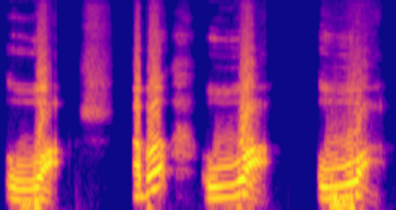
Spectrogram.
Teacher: താഴെ ചുണ്ടിൽ തട്ടിക്കൊണ്ടുള്ള വ എന്നുള്ള ഉച്ചാരണം തെറ്റാണ് അതല്ല വ എന്ന് പറയുന്നത് രണ്ട് ചുണ്ടുകളും വൃത്താകൃതിയിൽ വെച്ചിട്ട് രണ്ടു ചുണ്ടുകൾക്കിടയിൽ നിന്ന് രൂപപ്പെടുന്ന ഒരു അക്ഷരമാണ് വ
